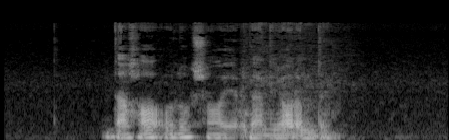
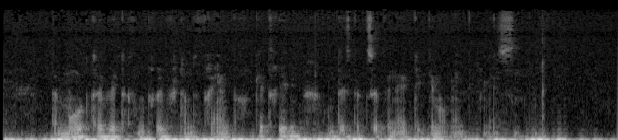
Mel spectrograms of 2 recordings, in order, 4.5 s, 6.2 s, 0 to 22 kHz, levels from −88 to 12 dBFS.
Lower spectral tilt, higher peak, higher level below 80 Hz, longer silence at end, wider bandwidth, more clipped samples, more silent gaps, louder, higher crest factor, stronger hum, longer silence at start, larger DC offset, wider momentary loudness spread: about the same, -6.5 dB/octave vs -7.5 dB/octave; about the same, -4 dBFS vs -2 dBFS; second, -34 dBFS vs -24 dBFS; first, 1.1 s vs 0.05 s; second, 11.5 kHz vs 13 kHz; neither; neither; first, -23 LUFS vs -28 LUFS; first, 22 dB vs 12 dB; neither; first, 1 s vs 0.05 s; neither; second, 11 LU vs 15 LU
